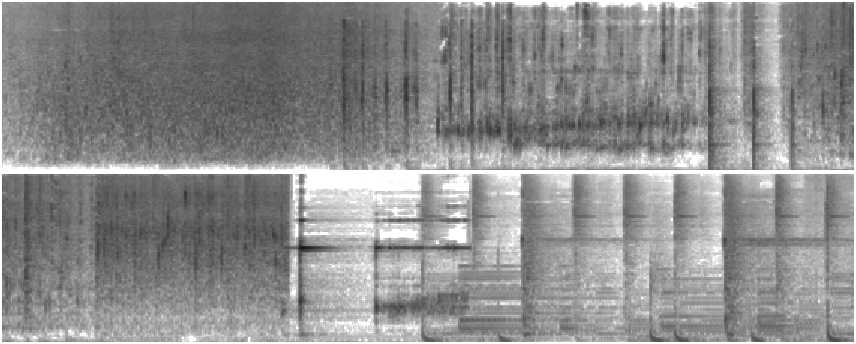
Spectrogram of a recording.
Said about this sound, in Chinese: 这个摇冰的声音很像我们那个片头的白噪音哎。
